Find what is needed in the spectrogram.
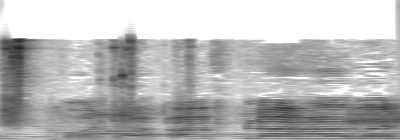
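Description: A young child singing, ending on one long held note near the end.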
